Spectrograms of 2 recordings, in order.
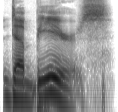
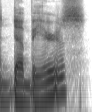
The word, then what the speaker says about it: De Beers: I don't think that's how it's pronounced because it's Dutch. I think it's like De Beer.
